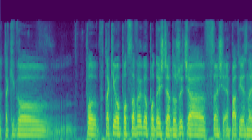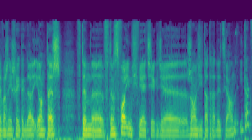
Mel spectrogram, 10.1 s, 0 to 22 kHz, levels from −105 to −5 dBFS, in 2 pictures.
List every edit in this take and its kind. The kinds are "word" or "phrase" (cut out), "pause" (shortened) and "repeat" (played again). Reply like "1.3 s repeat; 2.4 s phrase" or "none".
none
